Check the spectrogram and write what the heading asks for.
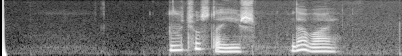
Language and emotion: Russian, sad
